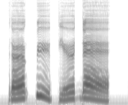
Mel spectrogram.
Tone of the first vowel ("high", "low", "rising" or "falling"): rising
